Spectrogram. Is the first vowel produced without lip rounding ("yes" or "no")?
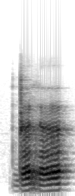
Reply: yes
